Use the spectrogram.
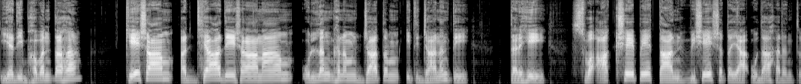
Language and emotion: Sanskrit, neutral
